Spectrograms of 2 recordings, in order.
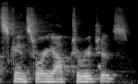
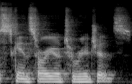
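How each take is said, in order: First: The P before the T is pronounced. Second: The P before the T is silent. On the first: The speaker calls it wrong. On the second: The speaker calls it right. "I call them"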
